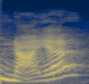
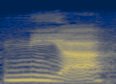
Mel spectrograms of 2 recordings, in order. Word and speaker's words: Nya: i think it's like Nia so even though it's N-Y-A i think it's pronounced more like what i in my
